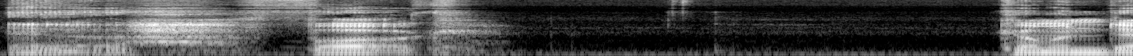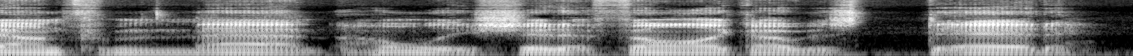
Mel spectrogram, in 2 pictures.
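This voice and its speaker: A young man talking through a rambling, casual personal monologue, profane and full of fillers and sighs, with a low buzzy voice. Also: fairly even intonation, a little slow, darkish tone. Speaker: vlogger.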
